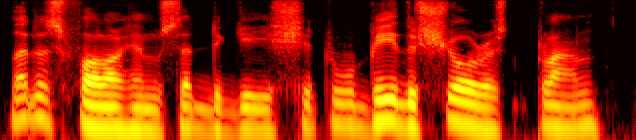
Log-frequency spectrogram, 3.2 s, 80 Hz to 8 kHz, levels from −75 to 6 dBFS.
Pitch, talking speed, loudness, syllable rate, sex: 125 Hz, 245 wpm, -18 LUFS, 5.6 syllables/s, male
